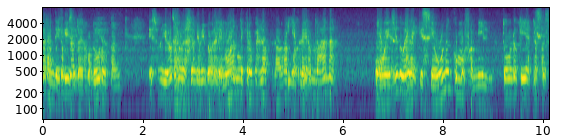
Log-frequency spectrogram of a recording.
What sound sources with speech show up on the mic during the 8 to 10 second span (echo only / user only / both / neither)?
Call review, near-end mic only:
echo only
